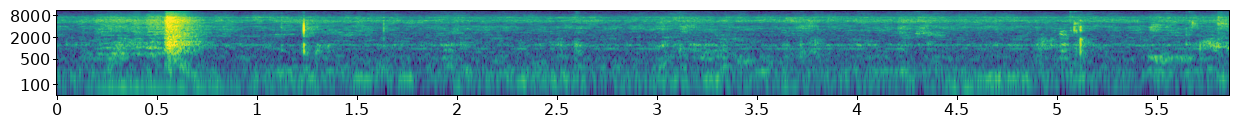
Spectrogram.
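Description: Eating sounds from a man with a spoon and a plate of rice and noodles: a short, sharp eating noise about half a second in, a light click a moment later, then quiet chewing.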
